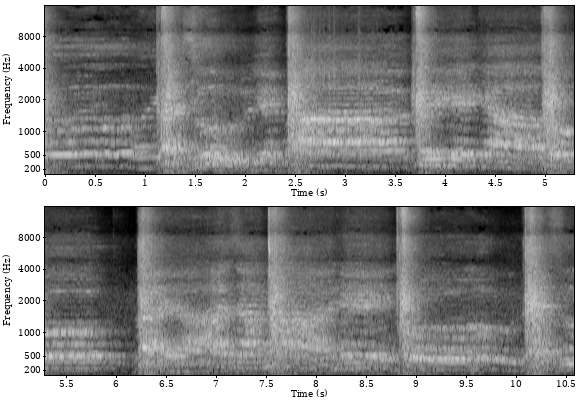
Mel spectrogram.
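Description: Group of men chanting a noha in unison, with the whole group striking their chests with their palms (matam) together about every second and a quarter to keep the beat.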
